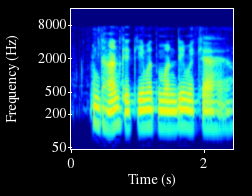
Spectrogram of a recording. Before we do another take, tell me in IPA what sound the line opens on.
d̪ʱ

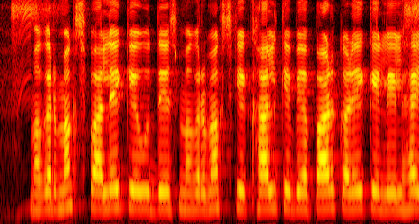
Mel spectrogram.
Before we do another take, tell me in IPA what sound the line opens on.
m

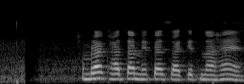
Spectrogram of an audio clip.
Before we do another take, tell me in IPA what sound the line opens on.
h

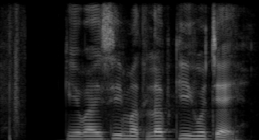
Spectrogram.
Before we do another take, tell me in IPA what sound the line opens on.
k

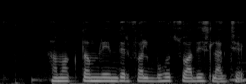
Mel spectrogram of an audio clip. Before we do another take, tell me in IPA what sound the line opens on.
h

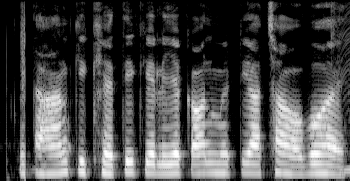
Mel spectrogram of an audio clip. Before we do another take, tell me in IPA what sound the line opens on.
d̪ʱ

